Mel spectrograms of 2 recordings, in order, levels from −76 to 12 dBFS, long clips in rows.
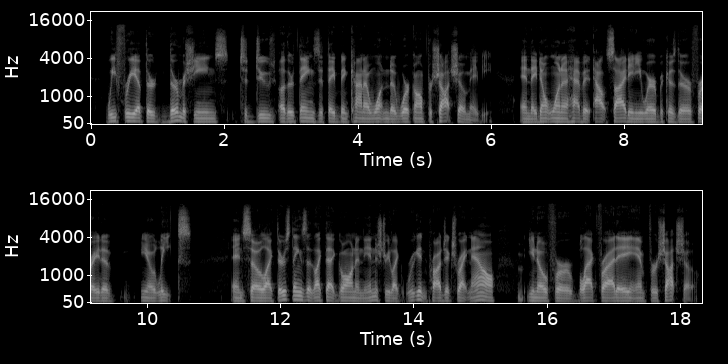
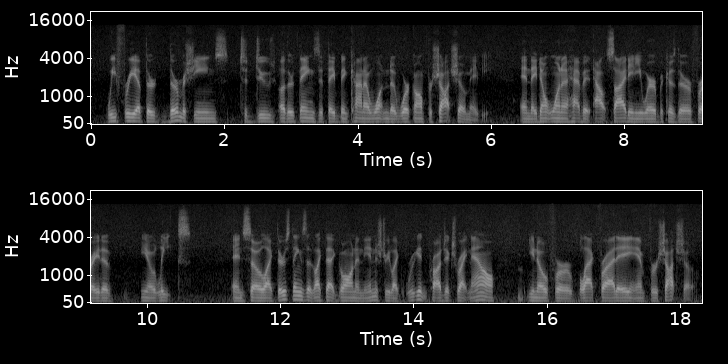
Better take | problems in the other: first | hiss; noticeable; throughout; 15 dB below the speech

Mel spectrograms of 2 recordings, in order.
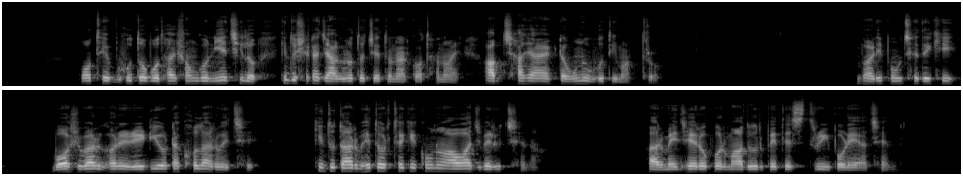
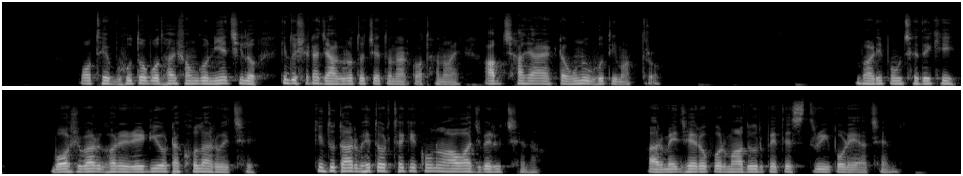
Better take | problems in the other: second | thin; somewhat; fading below 350 Hz

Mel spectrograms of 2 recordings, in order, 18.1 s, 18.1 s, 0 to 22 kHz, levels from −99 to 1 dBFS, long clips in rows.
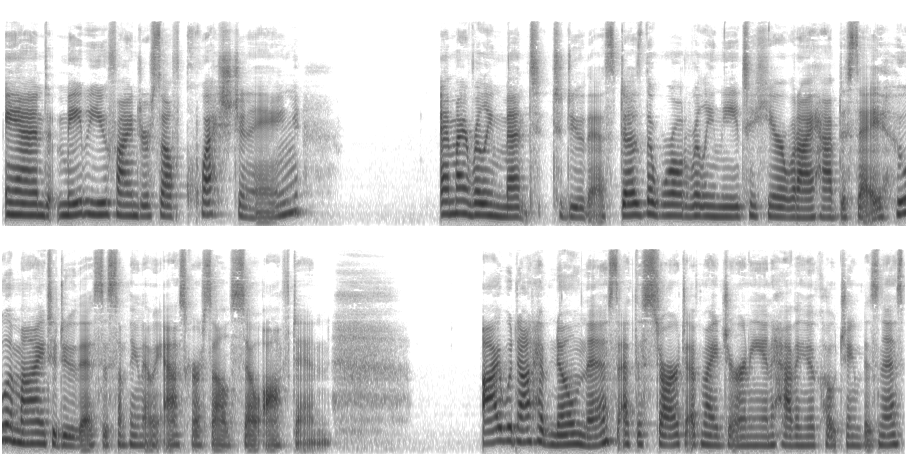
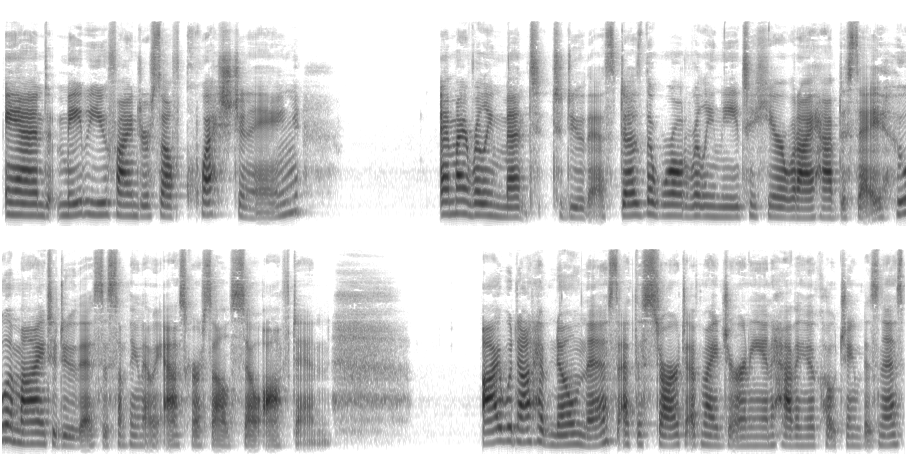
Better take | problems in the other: first | thin; very; fading below 550 Hz

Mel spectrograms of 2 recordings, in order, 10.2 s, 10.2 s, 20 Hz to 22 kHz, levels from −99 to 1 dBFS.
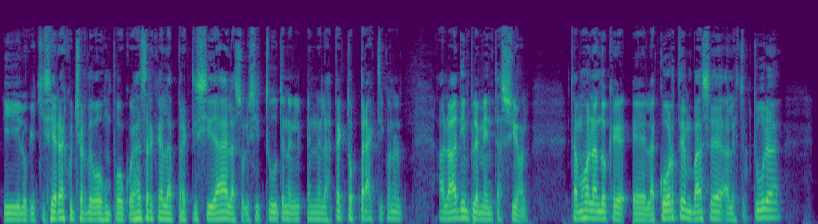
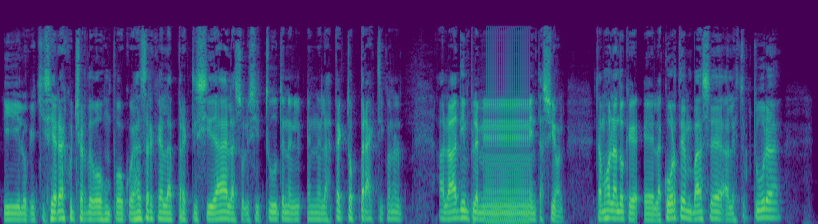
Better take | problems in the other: first | audio freezing; at 6 s for 0.5 s

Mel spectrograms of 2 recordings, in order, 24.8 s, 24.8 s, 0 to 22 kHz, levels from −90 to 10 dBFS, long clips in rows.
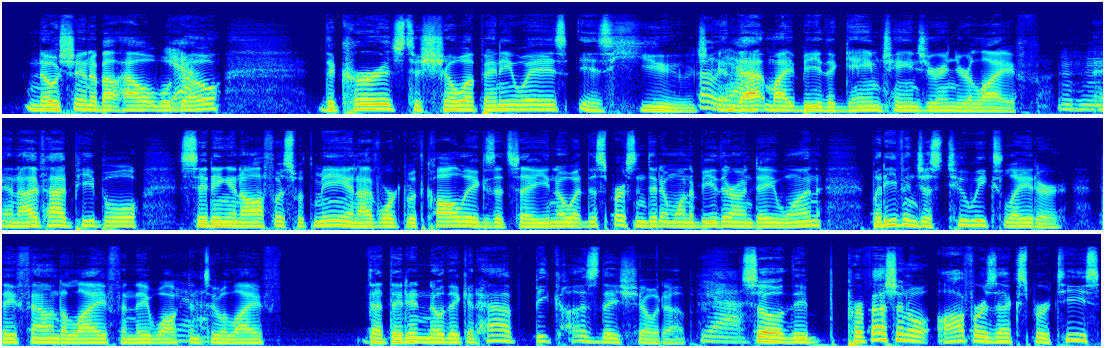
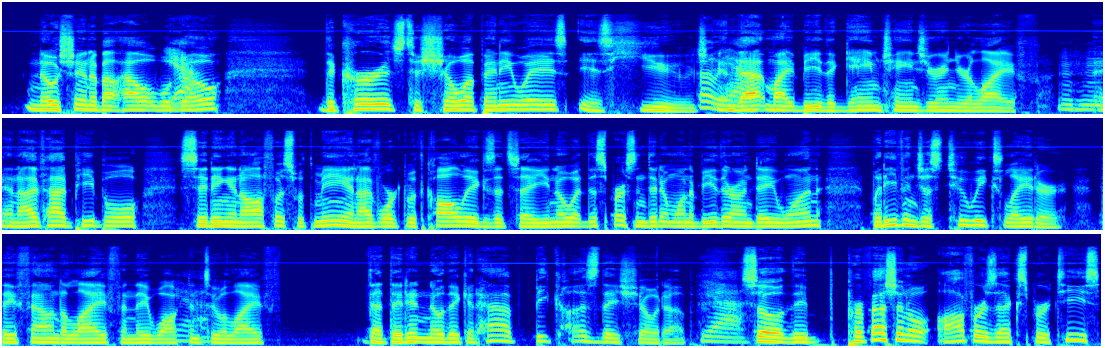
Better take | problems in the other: first | high-pitched whine; faint; throughout; 7.5 kHz, 35 dB below the speech

